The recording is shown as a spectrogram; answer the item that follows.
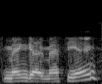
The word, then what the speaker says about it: Mangok Mathiang: So your first all-Aussie team would be Drimmick, Hooley, yep, Joyce, Ben Simmons, who we've spoken about, and Mangok Mathiang. How do you pronounce that? – I'll help you out there. It's Mango Mathiang.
